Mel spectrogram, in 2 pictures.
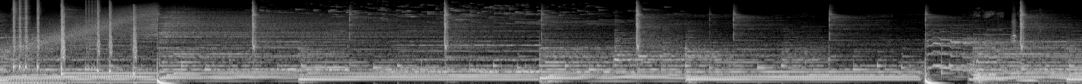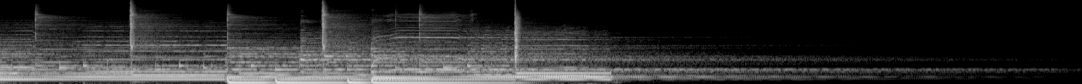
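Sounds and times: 
chill trap music: 0.0s - 16.3s.

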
